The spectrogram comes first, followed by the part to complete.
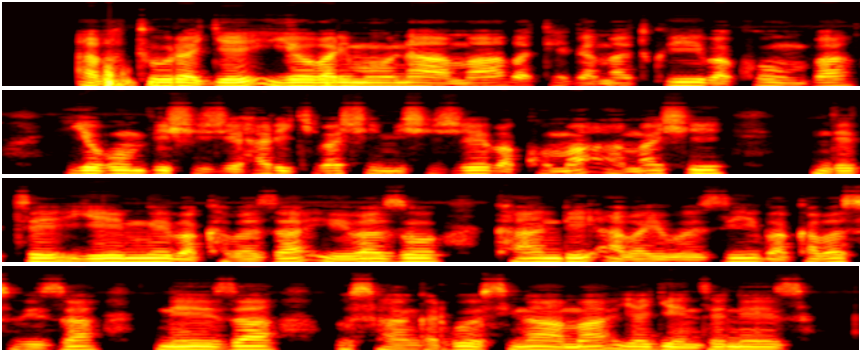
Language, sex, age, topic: Kinyarwanda, male, 36-49, government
